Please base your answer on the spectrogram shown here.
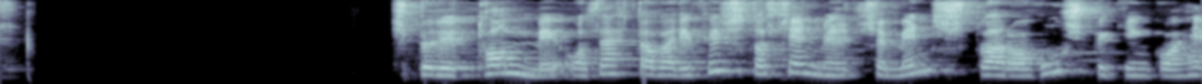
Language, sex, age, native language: Icelandic, female, 50-59, Icelandic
